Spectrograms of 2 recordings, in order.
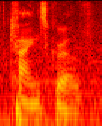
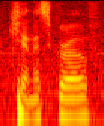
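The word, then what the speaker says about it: Kynesgrove: open up with uh kinds Grove I think it's actually pronounced Kenneth Grove I think that's how they say it in the game uh but yeah that'll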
